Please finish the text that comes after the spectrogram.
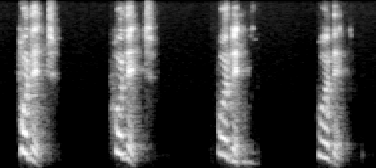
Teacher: we put the words together we link them together we connect them so this comes out to sound very fast · it ends with a sound of a consonant, like a t, like put, and the next one starts with a vowel, in this case I, we put the words together. We link them together, we connect them.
